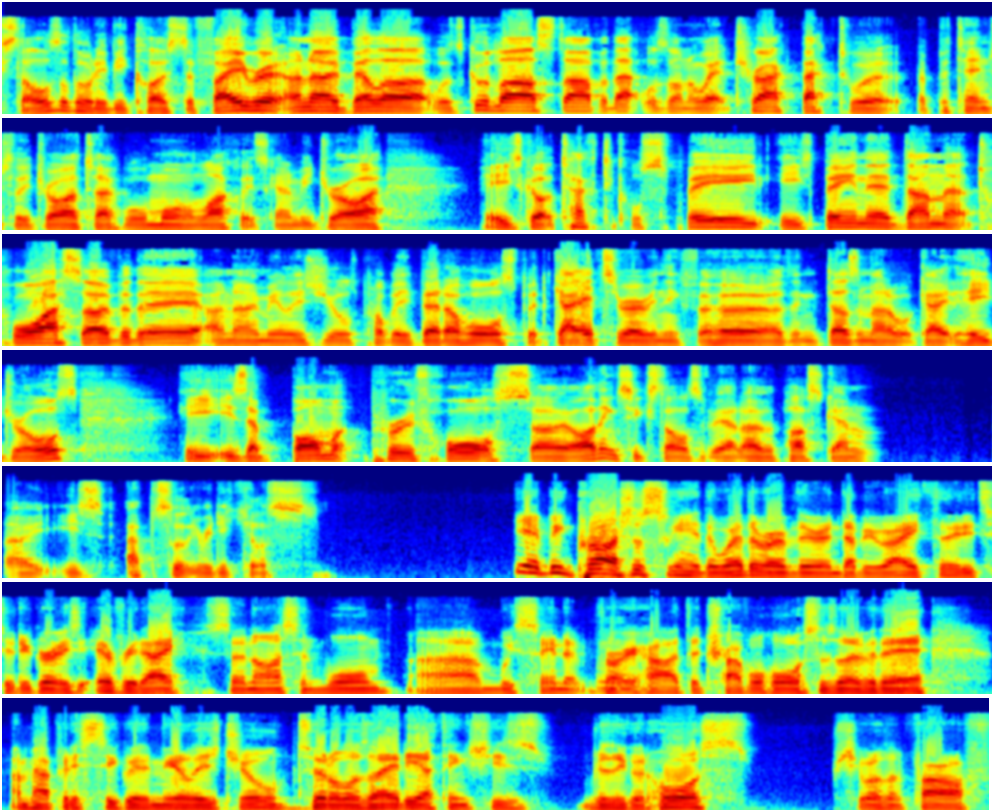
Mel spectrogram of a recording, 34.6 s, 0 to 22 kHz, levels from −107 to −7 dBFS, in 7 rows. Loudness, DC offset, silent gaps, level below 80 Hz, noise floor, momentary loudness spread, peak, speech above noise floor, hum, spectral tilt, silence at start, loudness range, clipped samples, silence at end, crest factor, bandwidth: -16 LUFS; under 0.1%; none; -42 dBFS; -81 dBFS; 12 LU; 0 dBFS; 66 dB; none; -5.5 dB/octave; 0 s; 5 LU; under 0.1%; 0 s; 16 dB; 13 kHz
